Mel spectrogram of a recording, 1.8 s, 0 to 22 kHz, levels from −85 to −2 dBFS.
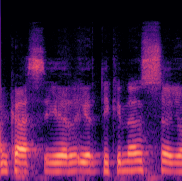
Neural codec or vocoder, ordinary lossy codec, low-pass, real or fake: codec, 44.1 kHz, 2.6 kbps, DAC; AAC, 64 kbps; 14.4 kHz; fake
